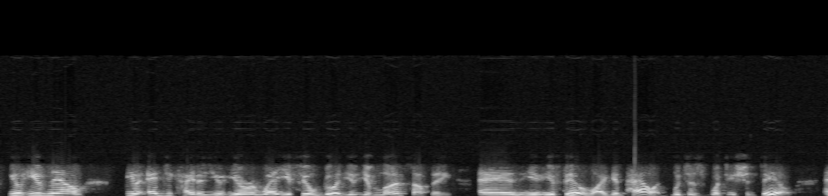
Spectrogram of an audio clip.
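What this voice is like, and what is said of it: Australian accent. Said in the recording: “if they can understand my Australian accent.”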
